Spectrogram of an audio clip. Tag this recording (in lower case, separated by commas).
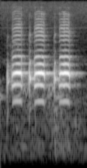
wild animals, bird, animal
